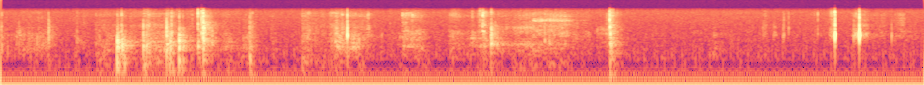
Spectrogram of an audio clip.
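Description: Cardboard box and packaging of a USB keyboard handled by hand: scattered knocks and short rustles, then two sharp clicks near the end, the loudest.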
